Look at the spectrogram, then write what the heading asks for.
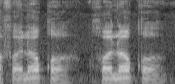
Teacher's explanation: قاف موٹے حروف میں سے ہے اور قاف جب ساکن ہوگا تو قلقلہ بھی ہوگا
